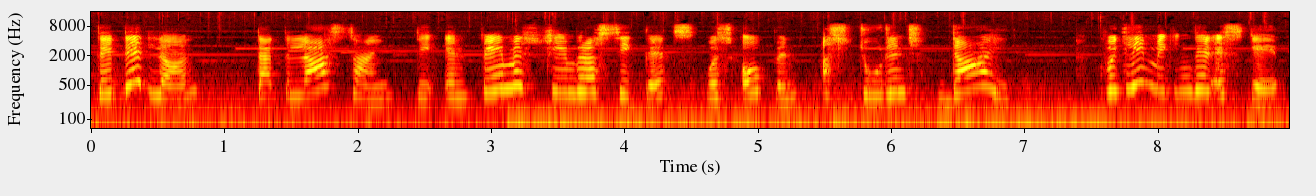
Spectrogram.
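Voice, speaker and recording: A woman narrates a scripted recap of a story. Her voice is notably high, and music plays clearly underneath her reading. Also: lively intonation, unhurried, fairly bright tone, poor audio.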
